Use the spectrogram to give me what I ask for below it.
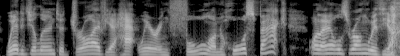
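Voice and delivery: hammed-up old bloke yelling from his car; mock road-rage yelling. Older bloke yelling at a driver, mock angry. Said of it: "sort of vein of yelling at people".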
